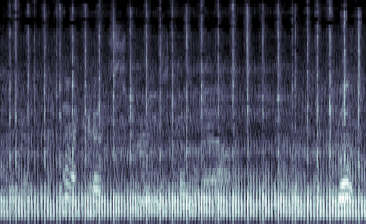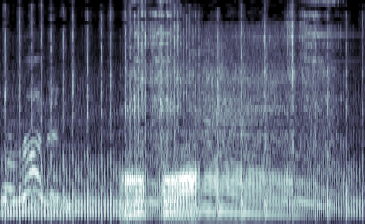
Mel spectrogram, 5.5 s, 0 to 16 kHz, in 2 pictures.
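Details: Echo CS-330T top-handle chainsaw with carb set a half-turn out on both screws: revs surge and sag unevenly, a lean fuel-starved stumble; possibly running out of gas.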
